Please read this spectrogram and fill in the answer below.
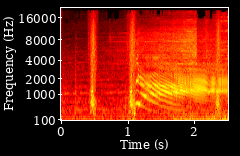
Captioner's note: ninja sounds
